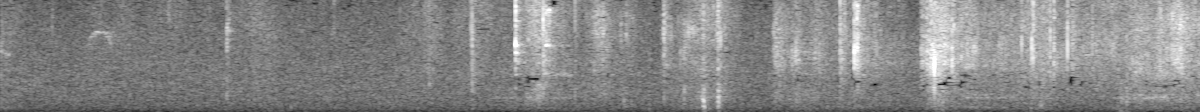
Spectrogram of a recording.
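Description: Faint rustling and small clicks as a Gossamer Gear The One trekking-pole tent's fabric and fittings are handled and adjusted during pitching, starting about two seconds in.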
